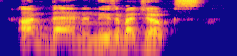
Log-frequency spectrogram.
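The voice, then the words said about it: Put-on radio voice. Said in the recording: “I think I'm going to start doing a radio voice for the show, because I hate my voice ... But what if I talk like this? ... This is my radio voice.”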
